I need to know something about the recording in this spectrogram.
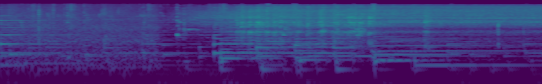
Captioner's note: water hissing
